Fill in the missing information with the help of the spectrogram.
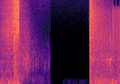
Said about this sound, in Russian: Второй выстрел пришелся в голову.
